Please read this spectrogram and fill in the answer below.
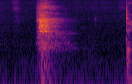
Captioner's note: deep sigh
